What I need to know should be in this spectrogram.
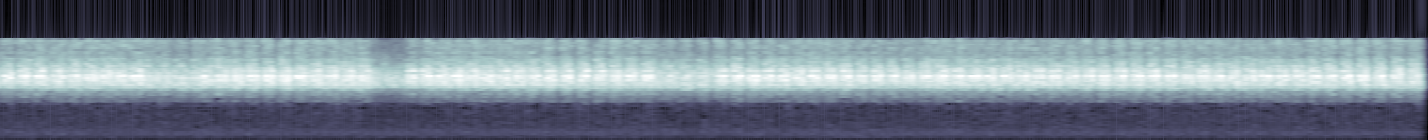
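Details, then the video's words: Crickets chirping, males stridulating with toothed wing veins: a constant sharp high trill with rapid pulsing, briefly softening near the two-second mark before resuming at full strength. "cricket sound"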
